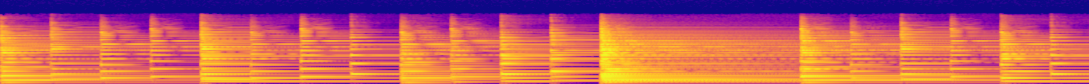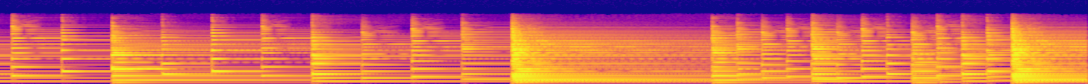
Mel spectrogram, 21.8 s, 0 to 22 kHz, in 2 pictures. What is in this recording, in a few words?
Abm7, piano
